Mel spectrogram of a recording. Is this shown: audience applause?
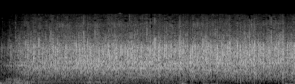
yes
